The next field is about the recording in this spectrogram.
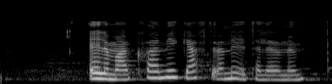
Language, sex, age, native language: Icelandic, female, 20-29, Icelandic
